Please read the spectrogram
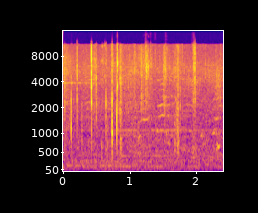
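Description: Footsteps on asphalt: a few short, light clicking steps, with faint voices in the background.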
